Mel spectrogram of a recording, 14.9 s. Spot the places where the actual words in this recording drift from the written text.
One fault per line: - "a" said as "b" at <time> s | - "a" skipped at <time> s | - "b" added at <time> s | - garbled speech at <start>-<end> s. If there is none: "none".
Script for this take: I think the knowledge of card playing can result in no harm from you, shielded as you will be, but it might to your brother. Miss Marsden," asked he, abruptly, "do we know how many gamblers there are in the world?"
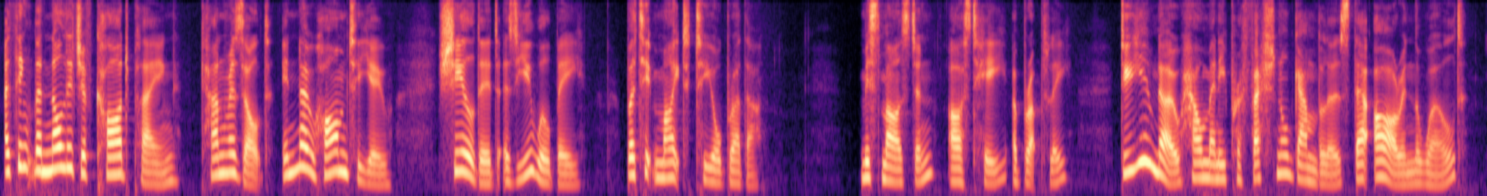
- "from" said as "to" at 3.5 s
- "we" said as "you" at 11.3 s
- "professional" added at 12.3 s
